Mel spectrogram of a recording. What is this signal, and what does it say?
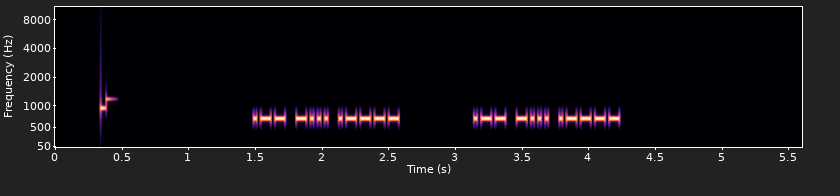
Morse code, heard as a keyed tone, about 42 wpm, 700 Hz. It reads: WB1 WB1
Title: USA Call Sign Prefixes - Repeated 2x - 45wpm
